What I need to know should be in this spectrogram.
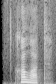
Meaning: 1. dressing gown, bathrobe (for men or women) 2. dress (any kind that is knee-length to full and that opens down the front) 3. smock 4. surgical gown 5. khalat
- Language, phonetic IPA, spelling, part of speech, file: Russian, [xɐˈɫat], халат, noun, Ru-халат.ogg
